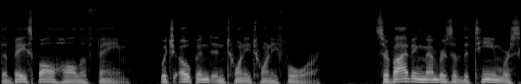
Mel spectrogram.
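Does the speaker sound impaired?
No.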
